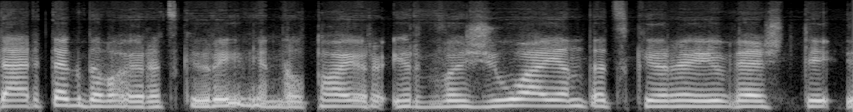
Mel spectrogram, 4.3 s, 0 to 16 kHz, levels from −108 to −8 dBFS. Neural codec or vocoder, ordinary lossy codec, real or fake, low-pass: vocoder, 44.1 kHz, 128 mel bands, Pupu-Vocoder; Opus, 32 kbps; fake; 14.4 kHz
